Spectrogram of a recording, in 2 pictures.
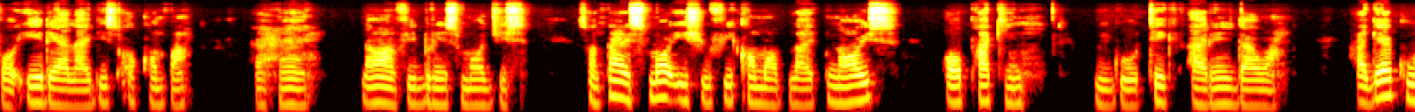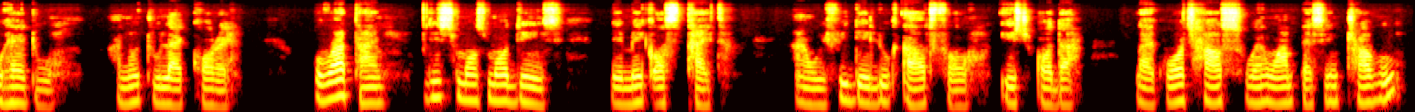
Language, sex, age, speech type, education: Nigerian Pidgin, male, 60+, spontaneous, tertiary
